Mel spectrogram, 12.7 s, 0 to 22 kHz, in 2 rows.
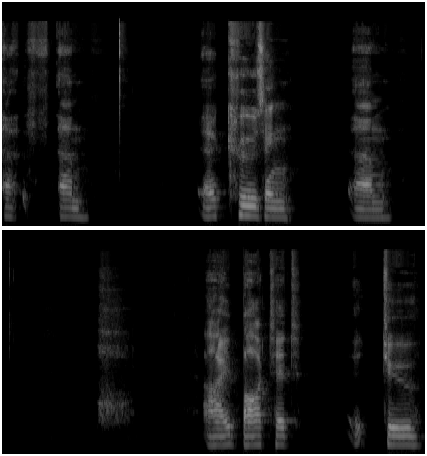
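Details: Aphasia after stroke in a man, stroke in June 2020, initially unable to speak a word or read, speech since recovered with app-based practice; halting speech with fillers and word-finding pauses.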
